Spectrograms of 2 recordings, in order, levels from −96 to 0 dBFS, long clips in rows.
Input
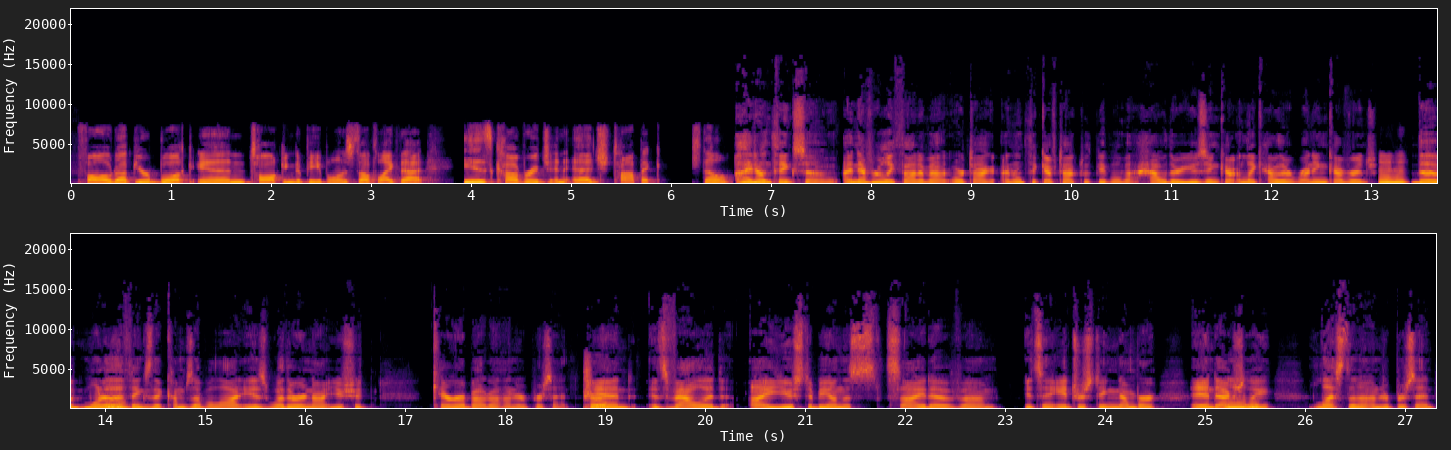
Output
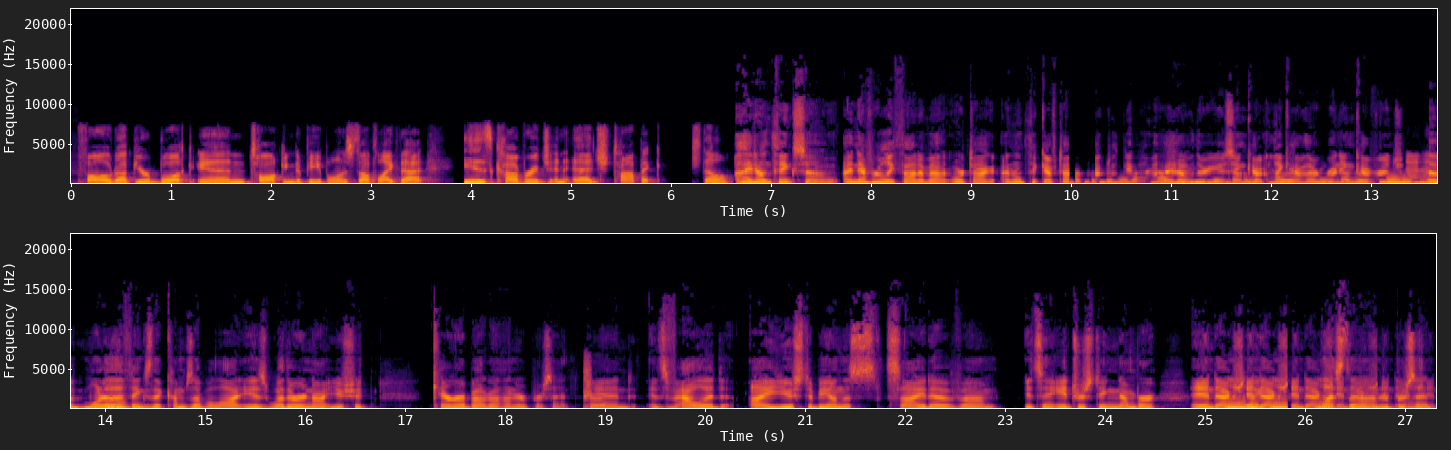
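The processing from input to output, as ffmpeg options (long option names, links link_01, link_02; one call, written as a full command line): ffmpeg -i in.wav -filter_complex "[0:a]asettb=1/sr,asplit=3[link_01][link_02][link_03];[link_01]atrim=end=9.974[link_04];[link_02]atrim=start=9.97:end=13.58,asetpts=PTS-STARTPTS,afade=type=in:duration=0.004:curve=qsin,afade=type=out:start_time=3.606:duration=0.004:curve=qsin,acrossover=split=250|1000[link_05][link_06][link_07];[link_06]adelay=70[link_08];[link_07]adelay=270[link_09];[link_05][link_08][link_09]amix=inputs=3:normalize=0,atrim=end_sample=159201[link_10];[link_03]atrim=start=13.576[link_11];[link_04][link_10]acrossfade=duration=0.004:curve1=hsin:curve2=qsin[link_12];[link_12][link_11]acrossfade=duration=0.004:curve1=qsin:curve2=hsin,asettb=1/sr,asplit=3[link_13][link_14][link_15];[link_13]atrim=end=18.304[link_16];[link_14]atrim=start=18.3:end=19.77,asetpts=PTS-STARTPTS,afade=type=in:duration=0.004:curve=qsin,afade=type=out:start_time=1.466:duration=0.004:curve=qsin,acompressor=threshold=-33dB:ratio=3:attack=3.2:release=140:knee=1:detection=peak[link_17];[link_15]atrim=start=19.766[link_18];[link_16][link_17]acrossfade=duration=0.004:curve1=hsin:curve2=qsin[link_19];[link_19][link_18]acrossfade=duration=0.004:curve1=qsin:curve2=hsin,asplit=2[link_20][link_21];[link_21]afade=type=in:start_time=24.96:duration=0.01,afade=type=out:start_time=25.36:duration=0.01,aecho=0:1:450|900|1350|1800|2250|2700|3150|3600|4050:0.841395|0.504837|0.302902|0.181741|0.109045|0.0654269|0.0392561|0.0235537|0.0141322[link_22];[link_20][link_22]amix=inputs=2:normalize=0" out.wav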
